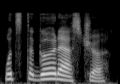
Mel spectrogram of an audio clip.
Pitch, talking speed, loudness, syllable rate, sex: 210 Hz, 200 wpm, -17 LUFS, 5.0 syllables/s, female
